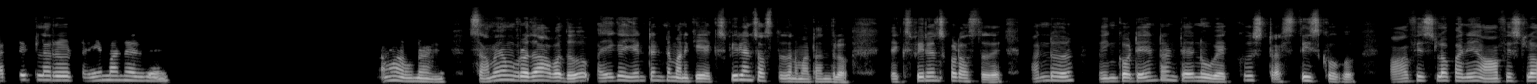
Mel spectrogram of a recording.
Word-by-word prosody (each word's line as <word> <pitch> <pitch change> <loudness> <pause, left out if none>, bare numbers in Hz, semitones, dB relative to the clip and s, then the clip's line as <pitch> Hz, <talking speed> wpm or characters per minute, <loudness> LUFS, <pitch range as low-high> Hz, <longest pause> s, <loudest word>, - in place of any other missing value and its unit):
Particular 205 +3 0 0.2
టైమనేది" 185 - 0 2.2
ఆ! - - -4 0.2
అవునండి. 140 -5 0 0.4
సమయం 190 +10 +1
వృధా 190 +1 +6
అవ్వదు. 165 -5 +4 0.2
పైగా 165 +6 0
ఏంటంటే 180 0 -4
మనకి 150 -1 +1
ఎక్స్‌పీరియన్స్ 205 +6 +1
వస్తదనమాట 135 -7 -2
అందులో. 115 -5 +1 0.5
ఎక్స్‌పీరియన్స్ 175 +8 0
కూడా 170 -2 +3
వస్తది. 115 -7 0 0.4
అండు 185 +2 -2 0.5
ఇంకోటేంటంటే, 165 +4 +1
"నువ్వు 150 -4 +4
ఎక్కువ 200 - -7
స్ట్రెస్ - - -3
తీసుకోకు, 135 -9 +1 0.5
ఆఫీస్‌లో 180 +4 +1
పని 170 0 +1 0.2
ఆఫీస్‌లో 165 +3 +1
170 Hz, 100 wpm, -26 LUFS, 145-185 Hz, 2.2 s, వృధా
